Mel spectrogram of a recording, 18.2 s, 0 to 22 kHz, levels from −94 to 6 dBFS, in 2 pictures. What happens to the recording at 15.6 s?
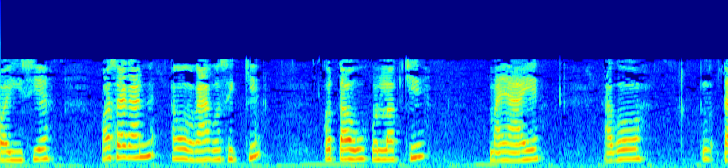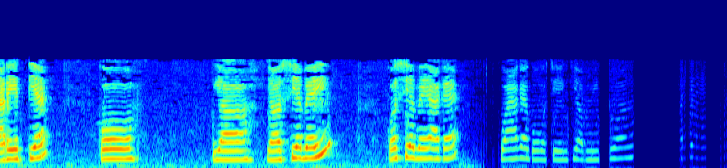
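At 15.6 s the speech is sinking into the fade-out and has turned gritty. This is truncation distortion on a fade, running from 13.96 s to the end at 18.19 s and at its worst from 15.28 s onward. The fade, which starts around 14 s and ends at 18.2 s, is computed with too few bits, around 11, and no dither. As the level drops toward the smallest step, the waveform collapses into a few coarse square steps.

Under that, the sound is dull and smeared, with a fizzy, warbling texture and nothing above 5 kHz. This is heavy AAC compression, present through the whole clip. It likely comes from AAC-LC at a very low rate, fitting a 16 kbps stream, where the encoder lowers its cut-off and thins or noise-fills the bands it cannot afford.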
